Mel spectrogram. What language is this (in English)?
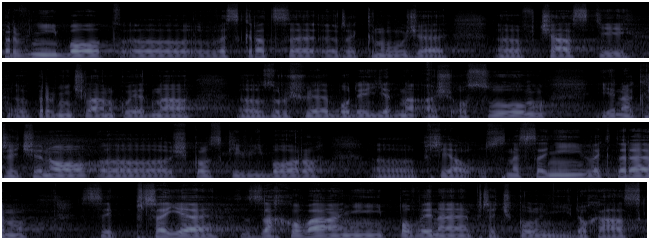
Czech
